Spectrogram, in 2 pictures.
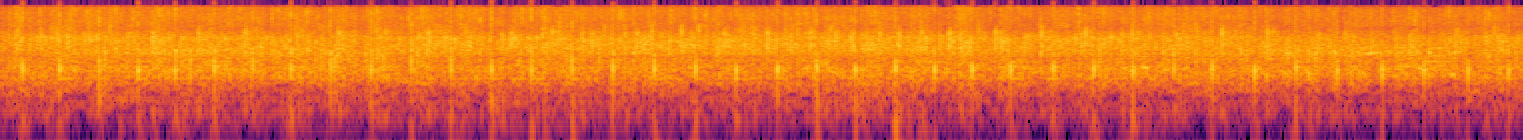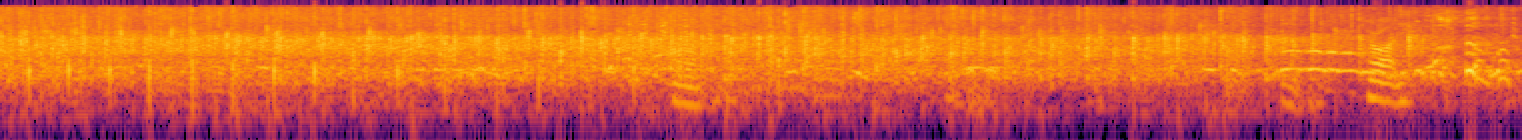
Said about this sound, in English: I want you to look at the ladies, and we're going to show our appreciation just by simply standing and giving our ladies a big clap. Go stand up, boys. They deserve it.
